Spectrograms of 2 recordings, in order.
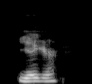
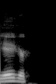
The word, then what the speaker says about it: Jaeger: You get the Gypsy Avenger, Geiger, not too sure. – Jaeger. – Yeah, I haven't seen the movie, so I don't know how they pronounce it. And Shrike Thorn. – Same way as they do in Heavy Gear. It's a Jaeger.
